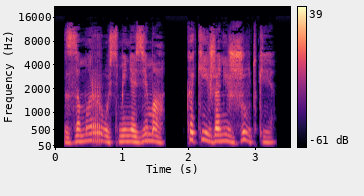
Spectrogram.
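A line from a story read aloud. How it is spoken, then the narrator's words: Growled in ear. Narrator (Russian): Он зарычал ей в ухо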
